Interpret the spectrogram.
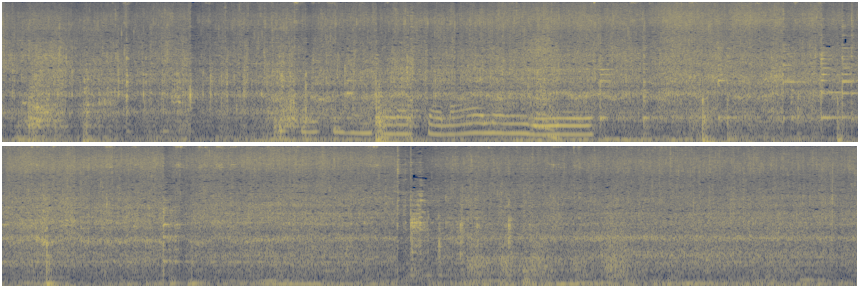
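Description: Tomatoes and spices frying in oil in an aluminium pot over a gas flame, a steady sizzle. A metal spoon stirs and scrapes against the pot, with a few sharp clinks.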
